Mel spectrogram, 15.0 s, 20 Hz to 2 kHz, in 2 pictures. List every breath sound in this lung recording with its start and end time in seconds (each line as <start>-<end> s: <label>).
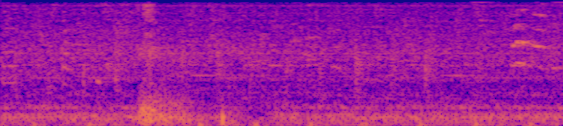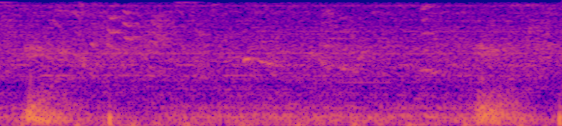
1.75-2.85 s: inhalation
2.85-3.44 s: exhalation
7.75-8.76 s: inhalation
8.76-9.38 s: exhalation
13.81-15.00 s: inhalation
